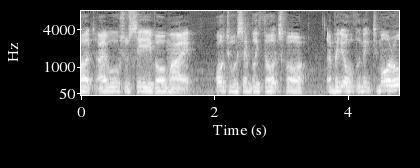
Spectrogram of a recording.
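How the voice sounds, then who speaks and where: Mumbling at a very fast pace with a Scottish accent, a man speaks at a fairly high pitch with fairly even intonation over noticeable background noise. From Scotland. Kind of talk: casual talk to camera. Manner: rambling, mumbling.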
